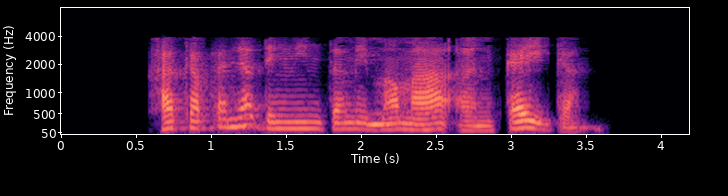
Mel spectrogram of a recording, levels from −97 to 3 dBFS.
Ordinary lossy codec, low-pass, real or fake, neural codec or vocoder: AAC, 16 kbps; 7.2 kHz; fake; codec, 24 kHz, 0.9 kbps, WavTokenizer, medium speech release version 2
